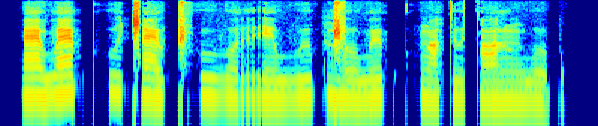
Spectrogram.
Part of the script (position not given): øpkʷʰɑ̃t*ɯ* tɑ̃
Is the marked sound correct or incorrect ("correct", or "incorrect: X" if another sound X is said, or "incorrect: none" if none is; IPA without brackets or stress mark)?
correct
